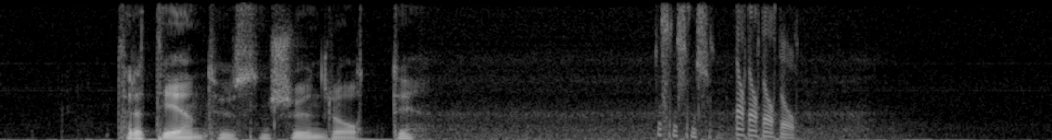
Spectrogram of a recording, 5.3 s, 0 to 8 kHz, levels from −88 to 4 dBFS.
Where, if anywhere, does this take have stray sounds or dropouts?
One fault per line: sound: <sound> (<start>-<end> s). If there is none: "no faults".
sound: chirp (3.3-4.1 s)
